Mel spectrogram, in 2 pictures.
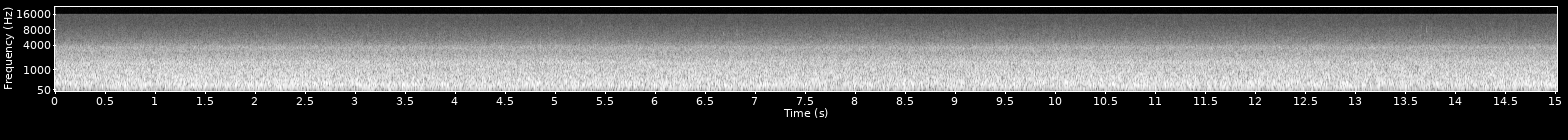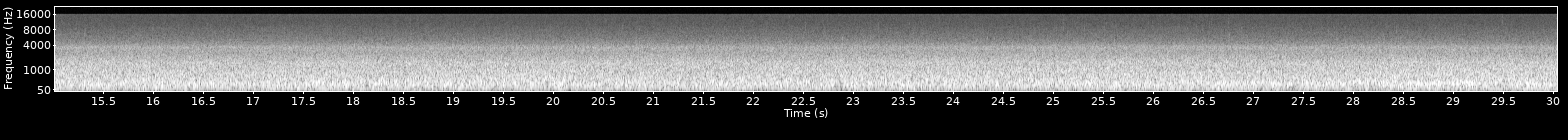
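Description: Steady, unbroken rush of Yosemite Falls running heavy with water.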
